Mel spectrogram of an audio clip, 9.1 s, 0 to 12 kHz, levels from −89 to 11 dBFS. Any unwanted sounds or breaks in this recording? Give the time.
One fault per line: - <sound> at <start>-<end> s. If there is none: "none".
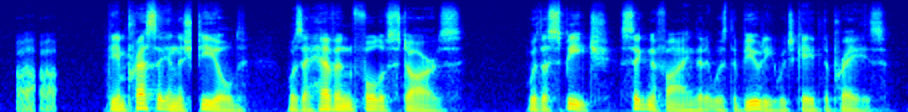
- laugh at 0.2-0.6 s
- dropout at 1.9-2.0 s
